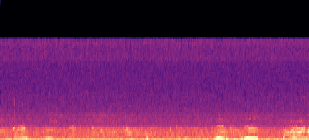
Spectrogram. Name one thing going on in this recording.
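A child splashes while swimming in a pool.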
